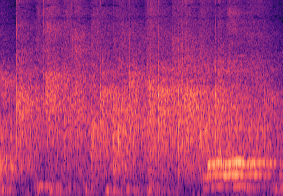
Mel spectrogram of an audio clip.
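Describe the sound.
An audience at a church service applauds to the Lord after a prayer, a steady, dense wash of clapping that lasts the whole stretch, and a sustained voice or tone rises over it toward the end.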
